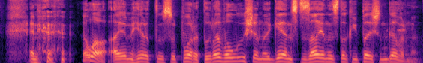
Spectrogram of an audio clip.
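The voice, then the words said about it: Put-on Russian accent. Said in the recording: “Russian accent”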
